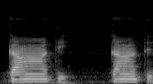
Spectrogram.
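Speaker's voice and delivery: "can't" as French "kaante", long A, sounded T. Shown as a demonstration. Teacher drilling learners, exaggerated "kaante". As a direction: stretch the A and release the T in "can't". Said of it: "K A A N T E en français".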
